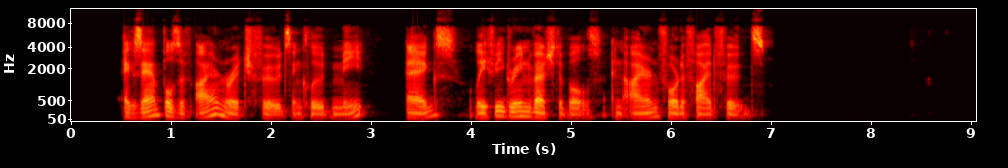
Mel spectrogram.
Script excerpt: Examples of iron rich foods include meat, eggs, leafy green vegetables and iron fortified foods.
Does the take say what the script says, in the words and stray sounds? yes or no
yes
